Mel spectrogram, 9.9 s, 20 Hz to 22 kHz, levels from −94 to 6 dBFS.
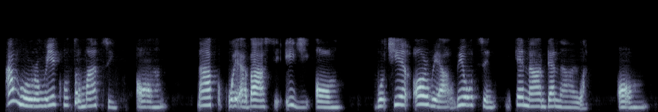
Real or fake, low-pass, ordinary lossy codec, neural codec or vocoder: fake; 5.4 kHz; AAC, 48 kbps; codec, 24 kHz, 0.9 kbps, WavTokenizer, small release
